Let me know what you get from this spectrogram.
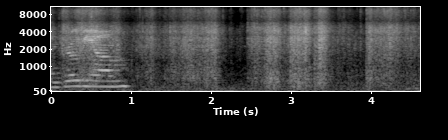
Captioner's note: plastic rustling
